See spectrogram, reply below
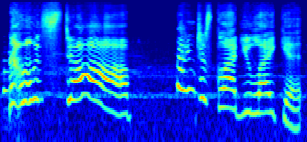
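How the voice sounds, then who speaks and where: A woman's voice: very high voice, sing-song, slow pace, background noise, exaggerated voice. A woman voicing a friendly, caring young girl in an anime fantasy game, kind, upbeat and reassuring. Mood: kind, concerned. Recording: music behind the voice.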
